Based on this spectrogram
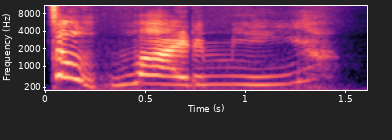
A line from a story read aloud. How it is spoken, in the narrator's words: Myrtle gasped, tears now flooding down her face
